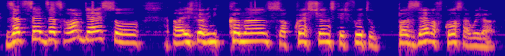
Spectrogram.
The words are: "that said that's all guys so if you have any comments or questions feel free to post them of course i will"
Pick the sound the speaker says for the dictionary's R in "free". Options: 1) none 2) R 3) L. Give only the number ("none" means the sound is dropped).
3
